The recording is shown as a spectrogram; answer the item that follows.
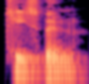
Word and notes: teaspoon: British English

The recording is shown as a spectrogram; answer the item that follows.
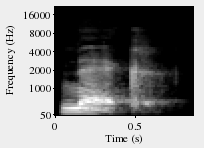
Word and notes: neck: British English

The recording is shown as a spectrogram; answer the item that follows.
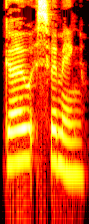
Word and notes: go swimming: British English

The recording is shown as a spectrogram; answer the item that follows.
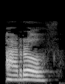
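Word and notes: arroz: Spanish (Spain)

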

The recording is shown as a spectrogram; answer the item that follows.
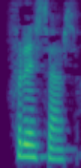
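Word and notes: fresas: Spanish (Spain)

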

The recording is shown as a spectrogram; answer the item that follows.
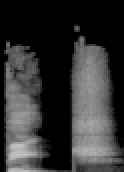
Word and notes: beach: British English

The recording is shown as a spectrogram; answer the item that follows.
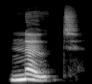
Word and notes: note: British English

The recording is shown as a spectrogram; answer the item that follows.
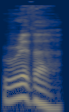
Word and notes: river: British English

